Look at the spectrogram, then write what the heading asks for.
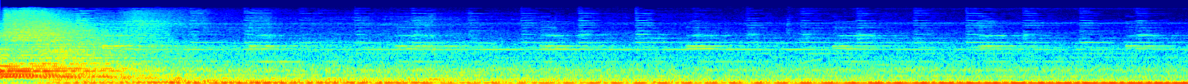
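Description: Metra commuter train passing a grade crossing, heard from inside a stopped bus: the train horn ends about a second in, then a steady low rumble runs on under a crossing bell dinging about twice a second.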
